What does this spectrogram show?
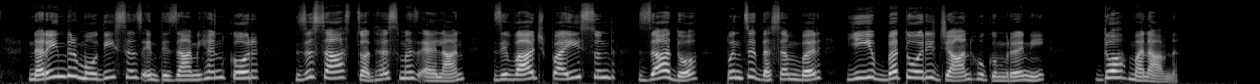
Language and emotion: Kashmiri, neutral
